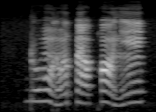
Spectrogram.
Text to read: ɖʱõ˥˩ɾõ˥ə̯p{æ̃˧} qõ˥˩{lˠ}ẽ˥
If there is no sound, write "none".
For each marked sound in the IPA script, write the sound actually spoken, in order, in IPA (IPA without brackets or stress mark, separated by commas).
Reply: æ̃˧, lʲ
